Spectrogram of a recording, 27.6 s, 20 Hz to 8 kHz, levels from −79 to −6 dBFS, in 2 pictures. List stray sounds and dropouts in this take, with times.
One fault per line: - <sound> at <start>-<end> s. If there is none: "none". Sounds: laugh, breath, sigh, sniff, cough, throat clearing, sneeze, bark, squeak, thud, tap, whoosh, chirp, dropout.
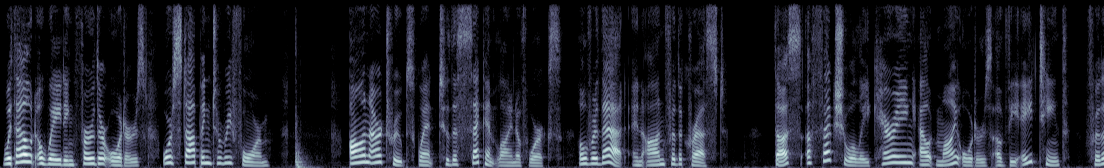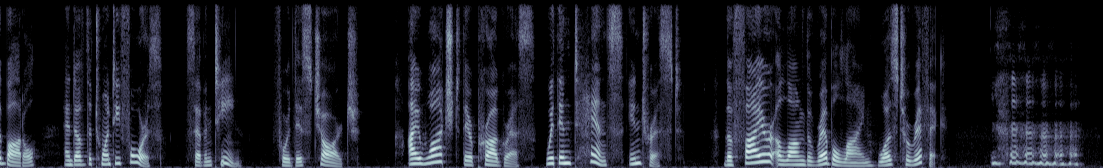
- thud at 3.7-4.1 s
- laugh at 26.2-27.4 s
